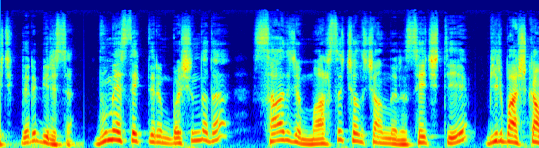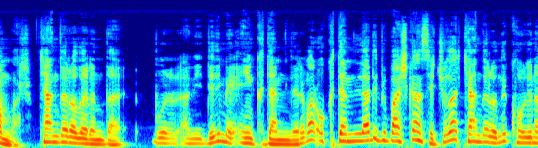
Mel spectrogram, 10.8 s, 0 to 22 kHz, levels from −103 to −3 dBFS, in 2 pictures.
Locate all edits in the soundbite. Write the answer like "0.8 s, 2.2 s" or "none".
none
